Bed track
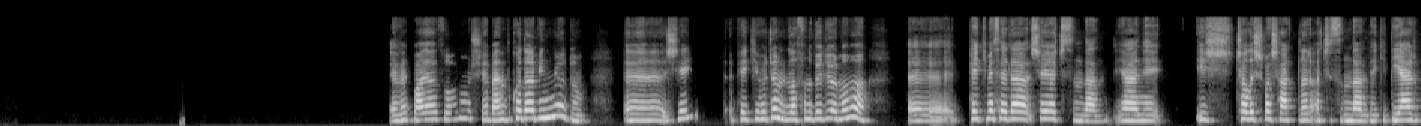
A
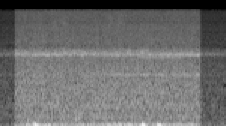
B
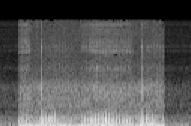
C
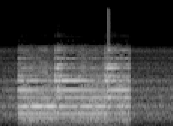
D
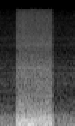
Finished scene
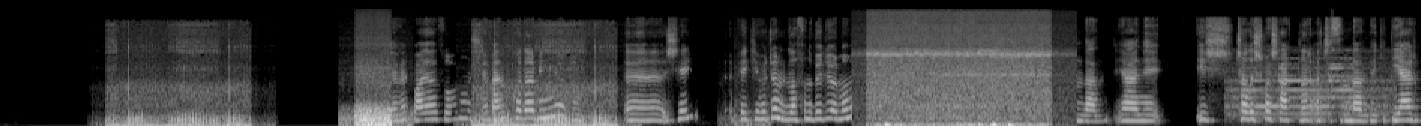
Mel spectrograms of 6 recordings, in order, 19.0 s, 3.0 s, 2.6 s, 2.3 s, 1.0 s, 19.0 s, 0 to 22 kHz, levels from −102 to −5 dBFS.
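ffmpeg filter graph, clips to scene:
-filter_complex "[2:a]asplit=2[a][b];[4:a]asplit=2[c][d];[0:a]volume=-12.5dB[e];[a]agate=range=-33dB:threshold=-42dB:ratio=3:release=100:detection=peak[f];[c]lowshelf=f=670:t=q:w=3:g=7[g];[d]acompressor=threshold=-37dB:ratio=5:attack=72:release=289:knee=1:detection=rms[h];[3:a]acompressor=threshold=-42dB:ratio=6:attack=3.2:release=140:knee=1:detection=peak[i];[e]asplit=2[j][k];[j]atrim=end=11.354[l];[1:a]atrim=end=3.01,asetpts=PTS-STARTPTS,volume=-7dB[m];[k]atrim=start=14.356[n];[f]atrim=end=2.55,asetpts=PTS-STARTPTS,volume=-15.5dB,afade=t=in:d=0.05,afade=t=out:st=2.5:d=0.05,adelay=1160[o];[g]atrim=end=1,asetpts=PTS-STARTPTS,volume=-5dB,afade=t=in:d=0.004:c=hsin,afade=t=out:st=0.996:d=0.004:c=hsin,adelay=4510[p];[b]atrim=end=2.55,asetpts=PTS-STARTPTS,volume=-13dB,afade=t=in:d=0.05,afade=t=out:st=2.5:d=0.05,adelay=6040[q];[h]atrim=end=1,asetpts=PTS-STARTPTS,volume=-17dB,afade=t=in:d=0.004:c=hsin,afade=t=out:st=0.996:d=0.004:c=hsin,adelay=9570[r];[i]atrim=end=2.3,asetpts=PTS-STARTPTS,volume=-1.5dB,afade=t=in:d=0.004:c=hsin,afade=t=out:st=2.296:d=0.004:c=hsin,adelay=16320[s];[l][m]acrossfade=d=0.004:c1=hsin:c2=hsin[t];[t][n]acrossfade=d=0.004:c1=hsin:c2=hsin[u];[u][o][p][q][r][s]amix=inputs=6:normalize=0"

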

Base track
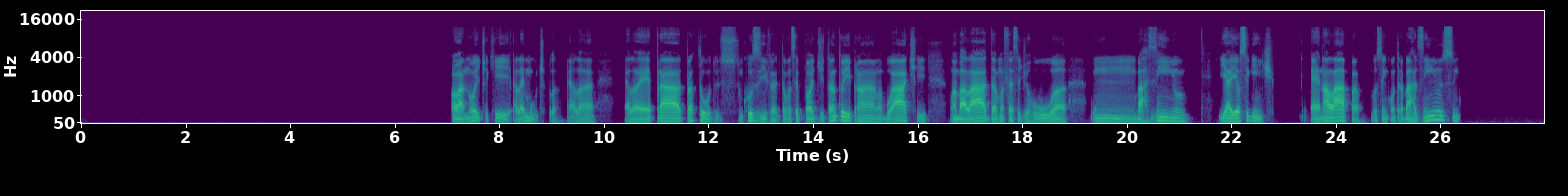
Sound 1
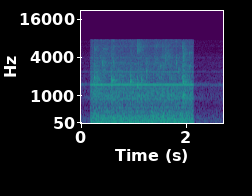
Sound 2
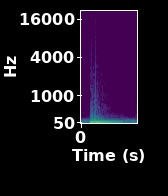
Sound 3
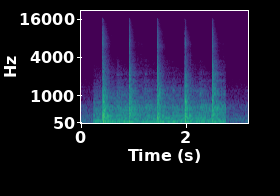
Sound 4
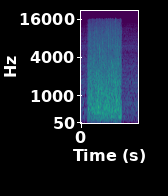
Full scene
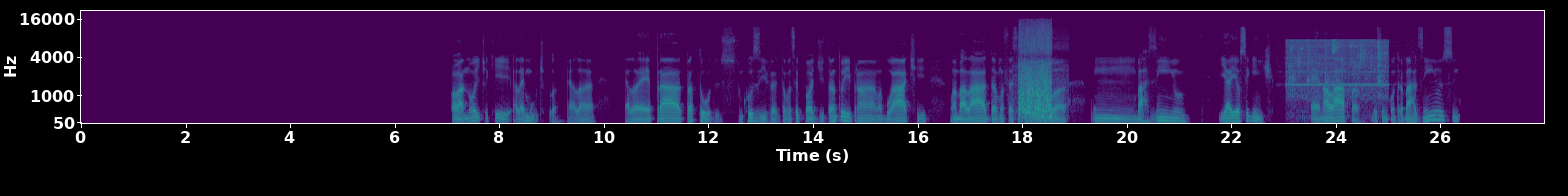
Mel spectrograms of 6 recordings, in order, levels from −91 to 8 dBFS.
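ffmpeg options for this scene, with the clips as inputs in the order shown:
-filter_complex "[0:a]volume=-18dB[a];[4:a]equalizer=f=4.1k:t=o:w=0.33:g=-14.5[b];[1:a]aderivative[c];[b]atrim=end=1.1,asetpts=PTS-STARTPTS,volume=-5dB,afade=t=in:d=0.004:c=hsin,afade=t=out:st=1.096:d=0.004:c=hsin,adelay=784980S[d];[c]atrim=end=2.71,asetpts=PTS-STARTPTS,volume=-2.5dB,afade=t=in:d=0.004:c=hsin,afade=t=out:st=2.706:d=0.004:c=hsin,adelay=22860[e];[a][d][e]amix=inputs=3:normalize=0"

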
